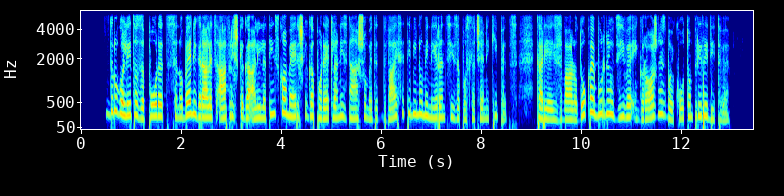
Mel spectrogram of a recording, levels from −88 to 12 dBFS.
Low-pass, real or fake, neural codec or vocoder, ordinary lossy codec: 5.4 kHz; real; none; none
